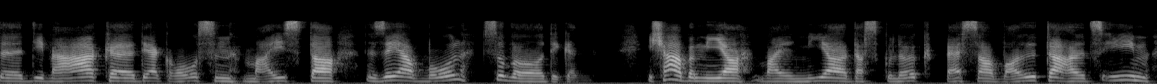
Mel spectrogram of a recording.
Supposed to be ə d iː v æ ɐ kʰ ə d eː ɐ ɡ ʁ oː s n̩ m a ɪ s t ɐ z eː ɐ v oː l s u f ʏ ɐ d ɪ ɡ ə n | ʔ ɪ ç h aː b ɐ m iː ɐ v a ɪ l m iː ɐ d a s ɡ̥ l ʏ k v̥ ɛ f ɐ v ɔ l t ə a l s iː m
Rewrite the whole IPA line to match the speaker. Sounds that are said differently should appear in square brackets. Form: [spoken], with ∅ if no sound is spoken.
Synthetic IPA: ə d iː v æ ɐ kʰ ə d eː ɐ ɡ ʁ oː s n̩ m a ɪ s t ɐ z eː ɐ v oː l [t͡s] u [v] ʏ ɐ d ɪ ɡ ə n | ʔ ɪ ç h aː b [ə] m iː ɐ v a ɪ l m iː ɐ d a s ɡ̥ l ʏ k [b̥] ɛ [s] ɐ v ɔ l t ə a l s iː m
